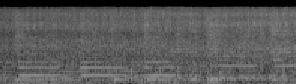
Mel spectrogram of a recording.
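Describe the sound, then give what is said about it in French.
A steady wash of running water from a small, pretty mountain brook beside a religious community's house, with a series of low, sustained tonal notes rising and falling over it. “Elles vivent à l'Institut Notre-Dame de Vie, une communauté d'origine française qui a établi une de ses maisons au bord d'un tout joli ruisseau.”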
